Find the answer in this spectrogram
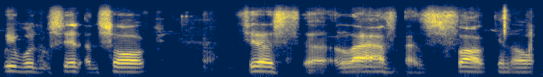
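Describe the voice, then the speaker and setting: A Danish man with a gravelly, raised voice rambles through a casual livestream chat, drawling his words slowly. He swears freely and laughs often, and the recording sounds dull and lo-fi. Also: fairly high pitch, fairly even intonation, darkish tone, slight background noise. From Denmark.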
